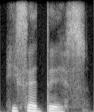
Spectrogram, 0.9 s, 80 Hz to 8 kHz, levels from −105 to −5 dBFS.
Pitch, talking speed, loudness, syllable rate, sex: 175 Hz, 190 wpm, -18 LUFS, 3.8 syllables/s, female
